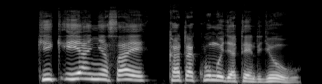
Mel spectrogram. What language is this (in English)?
Luo (Kenya and Tanzania)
